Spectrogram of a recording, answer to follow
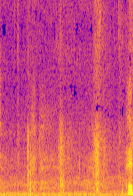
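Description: Footsteps of a person walking on dry grass, about two steps a second.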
